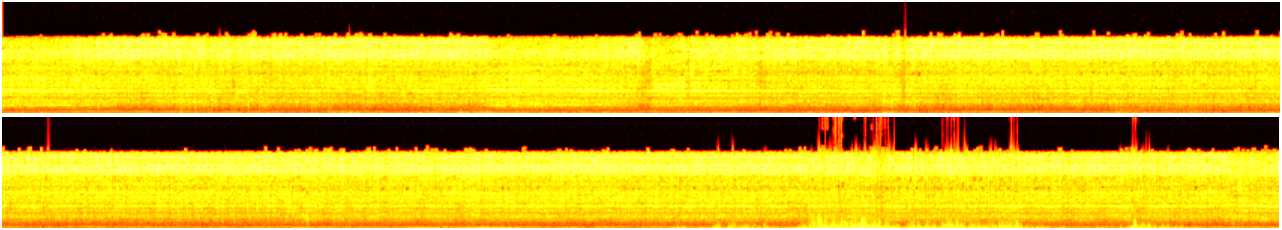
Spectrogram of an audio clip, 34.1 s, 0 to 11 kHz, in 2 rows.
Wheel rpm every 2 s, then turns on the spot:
110, 120, 120, 110, 120, 110, 110, 120, 120, 110, 110, 110, 110, 110, 110, 110, 110.
none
